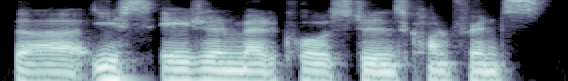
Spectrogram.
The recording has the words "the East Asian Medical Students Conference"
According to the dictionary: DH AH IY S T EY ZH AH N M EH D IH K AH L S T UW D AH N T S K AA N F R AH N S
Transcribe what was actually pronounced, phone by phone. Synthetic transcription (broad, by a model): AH IY S T EY ZH AH N M EH D IH K AH L S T UW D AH N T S K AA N F R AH N S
